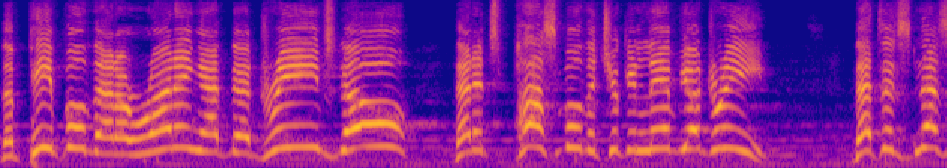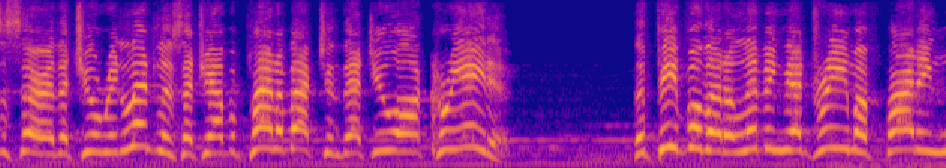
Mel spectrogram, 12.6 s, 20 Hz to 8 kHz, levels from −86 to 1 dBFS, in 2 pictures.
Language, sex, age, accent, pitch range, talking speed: English, male, 50-69, American, 295-360 Hz, 210 wpm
